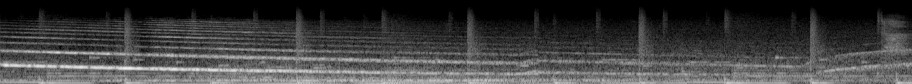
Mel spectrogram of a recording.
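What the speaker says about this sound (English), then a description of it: "Sorry about the siren" A city emergency-vehicle siren in Philadelphia wails loudly and steadily throughout, its pitch slowly falling as it passes close by, with low traffic rumble beneath.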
